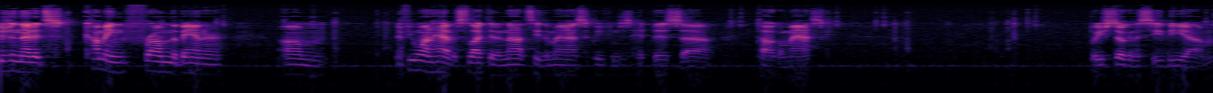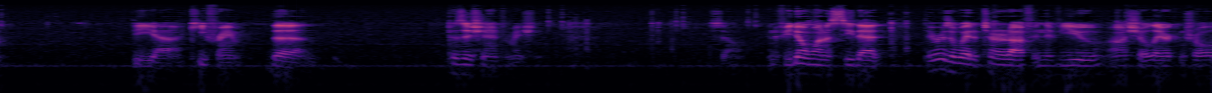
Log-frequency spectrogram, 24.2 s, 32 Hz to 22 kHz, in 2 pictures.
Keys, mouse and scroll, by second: 0.6 space, 2.2 click, 2.2 click, 3.3 space, 4.3 click, 7.3 click, 8.9 space, 10.3 click, 17.7 click, 17.9 space, 20.6 space, 22.0 click.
